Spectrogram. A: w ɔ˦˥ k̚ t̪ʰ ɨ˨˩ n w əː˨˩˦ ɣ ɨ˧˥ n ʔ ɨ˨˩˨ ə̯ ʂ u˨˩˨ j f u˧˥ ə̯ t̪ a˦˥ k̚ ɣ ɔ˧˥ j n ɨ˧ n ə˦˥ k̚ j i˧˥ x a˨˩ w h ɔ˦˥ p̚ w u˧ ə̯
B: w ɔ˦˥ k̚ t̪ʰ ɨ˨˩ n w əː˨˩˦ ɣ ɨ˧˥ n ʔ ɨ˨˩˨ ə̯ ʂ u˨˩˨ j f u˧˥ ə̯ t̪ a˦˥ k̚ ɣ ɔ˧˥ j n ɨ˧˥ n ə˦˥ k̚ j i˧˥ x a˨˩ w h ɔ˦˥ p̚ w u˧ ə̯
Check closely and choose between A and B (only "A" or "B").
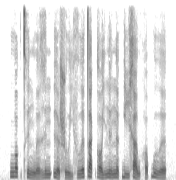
B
